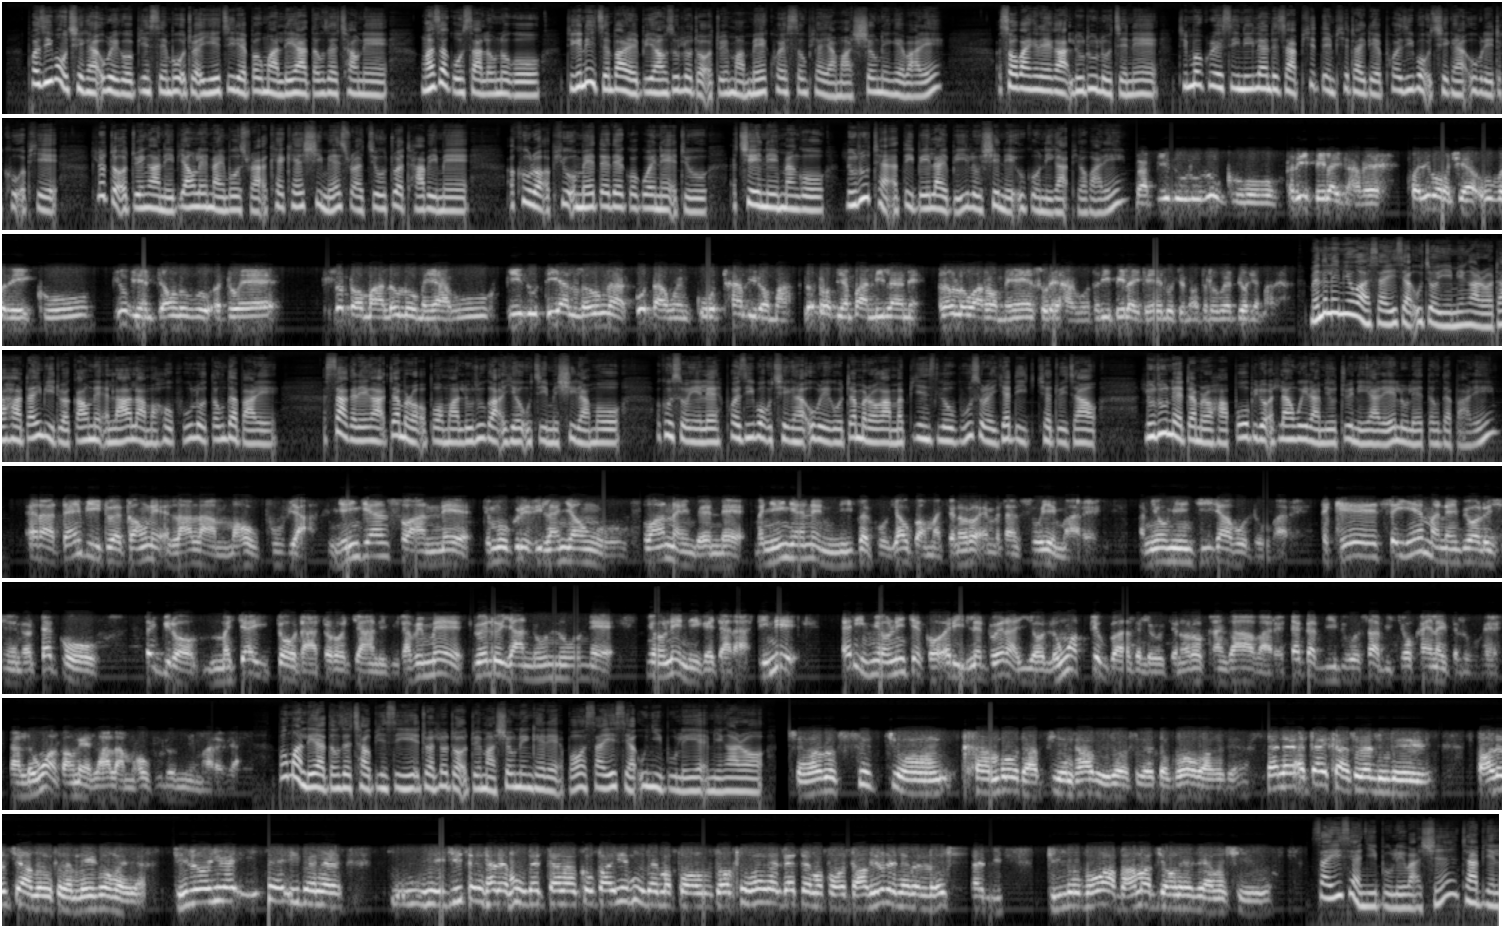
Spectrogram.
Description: ပြည်သူလူထု တုန့်ပြန်ပြောကြားချက်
